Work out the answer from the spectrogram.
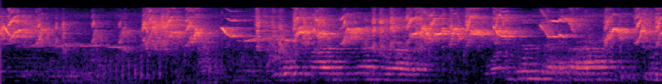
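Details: Sparrows at a house, a nonstop chatter of sharp, high chirps from several birds at once, with soft lower warbling tones mixed in.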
